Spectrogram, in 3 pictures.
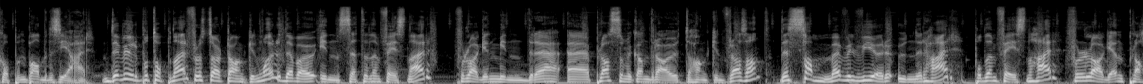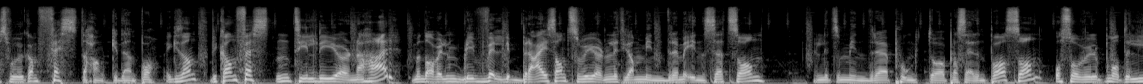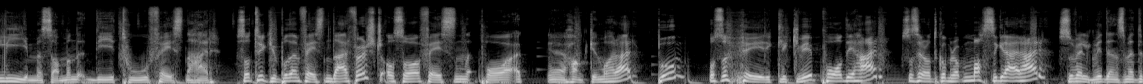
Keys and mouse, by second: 0.7 shift+middle click, 2.4 shift+middle click, 7.7 shift+click, 9.6 click, 9.6 3, 13.6 middle click, 20.8 i, 21.4 click, 23.7 click, 24.1 click, 24.6 click, 25.3 click, 26.3 click, 29.7 click, 30.6 click.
